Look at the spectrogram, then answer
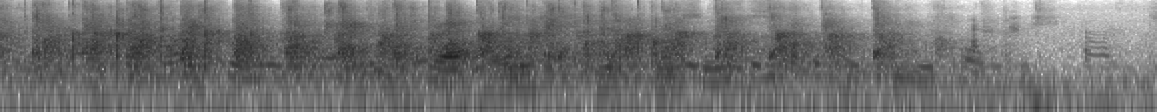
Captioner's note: clapping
